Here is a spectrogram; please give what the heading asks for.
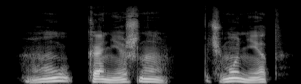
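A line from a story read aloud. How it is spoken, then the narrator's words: Muttering. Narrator (Russian): пробормотал я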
